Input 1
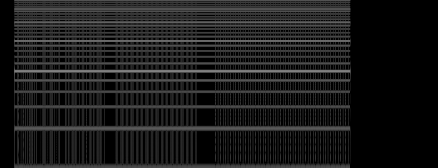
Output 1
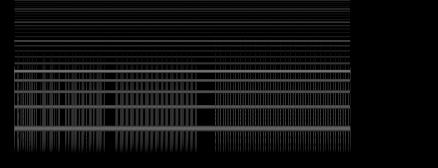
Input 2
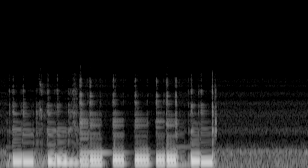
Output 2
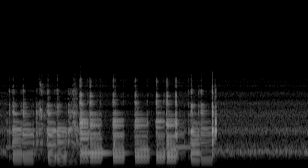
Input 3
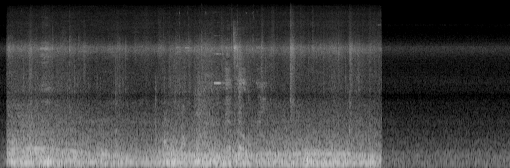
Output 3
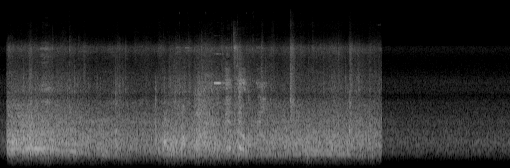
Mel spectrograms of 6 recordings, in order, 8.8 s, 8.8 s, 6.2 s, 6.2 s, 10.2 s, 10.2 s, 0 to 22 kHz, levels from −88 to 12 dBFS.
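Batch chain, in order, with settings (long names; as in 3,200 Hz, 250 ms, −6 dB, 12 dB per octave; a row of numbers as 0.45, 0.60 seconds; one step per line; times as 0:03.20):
high-pass filter 310 Hz 24 dB per octave
three-way crossover with the lows and the highs turned down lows −21 dB, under 440 Hz, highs −23 dB, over 3,400 Hz
level +5 dB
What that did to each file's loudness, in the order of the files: −7.0, −23.5, −10.0 LU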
